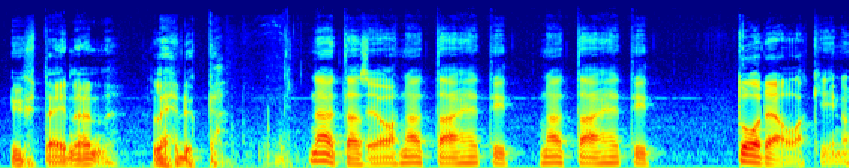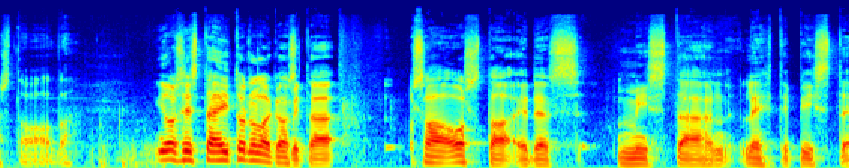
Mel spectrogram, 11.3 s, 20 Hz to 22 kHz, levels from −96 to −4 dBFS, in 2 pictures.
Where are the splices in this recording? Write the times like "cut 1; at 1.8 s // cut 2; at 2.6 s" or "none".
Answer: cut 1; at 2.4 s // cut 2; at 3.6 s // cut 3; at 7.6 s // cut 4; at 8.3 s // cut 5; at 9.7 s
